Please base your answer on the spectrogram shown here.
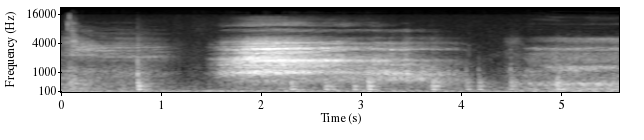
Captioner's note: deep breathing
